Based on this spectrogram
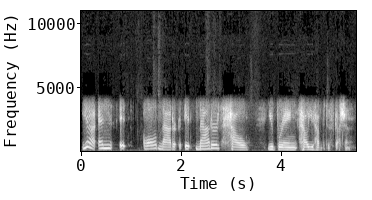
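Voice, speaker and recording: A Canadian woman, a politician, speaking in a measured, earnest way as a guest on a radio talk show over the phone. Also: medium pitch, lively intonation, dry recording. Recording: tinny phone line.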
